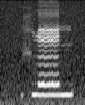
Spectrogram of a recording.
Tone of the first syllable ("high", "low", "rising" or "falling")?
high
